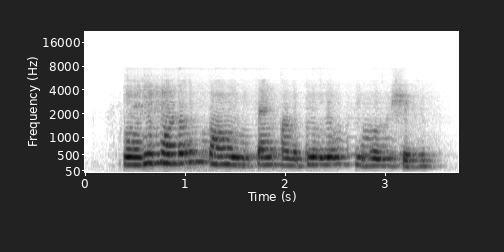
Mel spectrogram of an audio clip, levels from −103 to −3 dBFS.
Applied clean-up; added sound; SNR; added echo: neural mask model DeepFilterNet 3.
